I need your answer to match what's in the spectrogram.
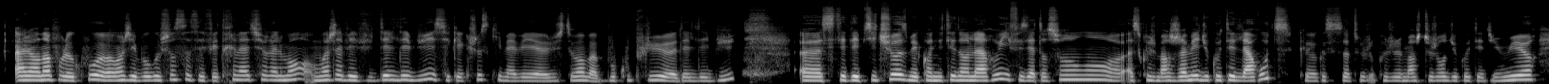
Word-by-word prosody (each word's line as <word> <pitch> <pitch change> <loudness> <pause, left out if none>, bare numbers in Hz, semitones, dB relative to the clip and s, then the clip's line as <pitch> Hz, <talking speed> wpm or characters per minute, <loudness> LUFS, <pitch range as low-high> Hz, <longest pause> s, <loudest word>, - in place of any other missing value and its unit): Alors, 195 0 +6
non, 210 +1 +7
pour 205 -1 -3
le 180 - +4
coup, 225 +5 +1
heu, 190 -3 +4
moi, 190 +1 +2
j'ai 195 -1 +2
beaucoup 185 +1 -1
de 195 - -1
chance. 220 +2 -4
Ça 220 - -5
s'est 195 -2 -5
fait 175 0 -6
très 220 - -7
naturellement. 210 +2 -1
Moi, 190 +2 +1
j'avais 210 -2 +1
vu 180 -1 -13
dès 210 +4 +2
le 205 - -2
début 205 0 -2
et 245 - -1
c'est 210 -4 -8
quelque 175 -2 -7
chose 220 -1 -6
qui 200 - -10
m'avait, 165 -2 -2
heu, - - -7
justement, 170 +3 -3
bah 155 -5 -1
beaucoup 175 +3 -11
plu, 200 0 -1
heu, 160 -2 +2
dès 165 +2 -6
le 165 - -9
début, 175 +9 -6 0.7
heu, 180 -1 +5
c'était 175 +3 0
des 185 0 +7
petites 190 +2 -2
choses 235 -3 +5
mais 180 -1 +3
quand 185 0 0
on - - +3
était 180 +3 0
dans 190 -1 +3
la 180 -1 +5
rue, 230 +6 -1
il 235 - -2
faisait 190 -4 -2
attention, 220 +2 0
heu, - - -4
à - - -2
ce - - -4
que 195 - -4
je 180 - -4
marche 175 0 0
jamais 190 +3 +4
du 190 -1 -1
côté 195 +1 +2
de - - -6
la 170 - +7
route, 265 +10 -3
que 165 -1 -7
que 180 - -9
ce 175 - -8
soit 175 -2 -6
toujours 180 +2 -12
que 180 - -10
je 175 0 -6
marche 170 0 -2
toujours 180 -1 -3
du 175 0 -6
côté 175 -2 -7
du 170 0 -9
mur 215 +3 +4
190 Hz, 300 wpm, -23 LUFS, 175-210 Hz, 0.7 s, non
